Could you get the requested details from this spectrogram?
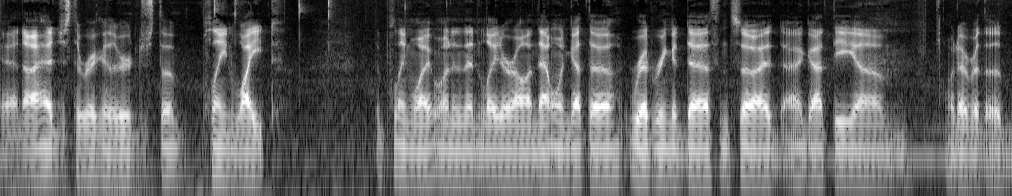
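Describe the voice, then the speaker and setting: Very deep and low in pitch, a man speaks slowly in a Tennessee accent with flat, monotone intonation at a fairly slow pace. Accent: sounds like he's from Tennessee. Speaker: podcast co-host. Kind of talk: casual chat.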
